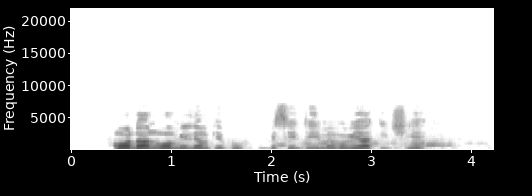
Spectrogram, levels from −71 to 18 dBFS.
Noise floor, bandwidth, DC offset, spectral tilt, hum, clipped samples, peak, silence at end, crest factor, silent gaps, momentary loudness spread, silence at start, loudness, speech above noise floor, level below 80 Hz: -53 dBFS; 7.2 kHz; under 0.1%; -6 dB/octave; none; under 0.1%; 0 dBFS; 0.5 s; 22 dB; none; 22 LU; 0.45 s; -21 LUFS; 32 dB; -60 dBFS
